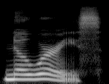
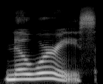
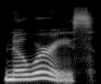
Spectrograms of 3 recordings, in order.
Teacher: the stress is on no, and the tone falls slightly at the end.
